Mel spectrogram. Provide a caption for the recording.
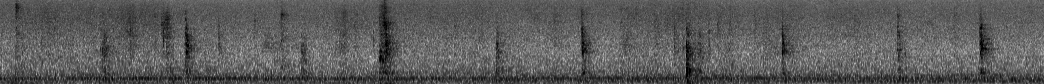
Shuffling and tapping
